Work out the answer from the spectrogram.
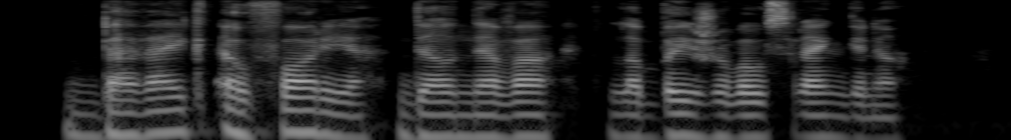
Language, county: Lithuanian, Šiauliai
